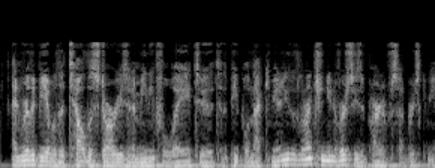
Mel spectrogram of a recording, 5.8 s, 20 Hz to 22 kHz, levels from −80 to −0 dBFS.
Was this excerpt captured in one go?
no; 1 cut; at 4.9 s

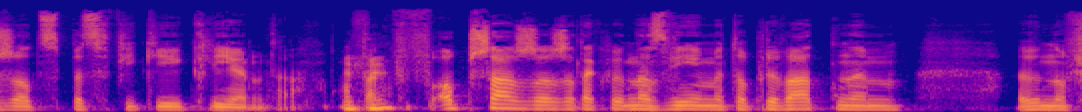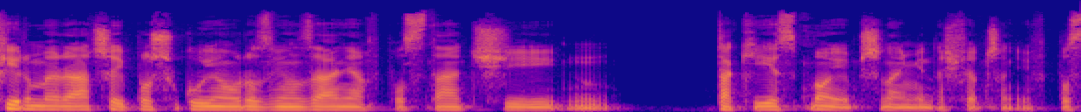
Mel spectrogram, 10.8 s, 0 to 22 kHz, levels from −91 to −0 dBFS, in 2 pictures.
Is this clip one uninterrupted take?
yes; 0 cuts

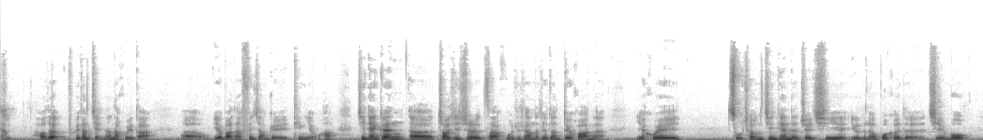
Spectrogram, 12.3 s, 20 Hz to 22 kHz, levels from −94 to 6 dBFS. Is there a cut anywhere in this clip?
no; 0 cuts

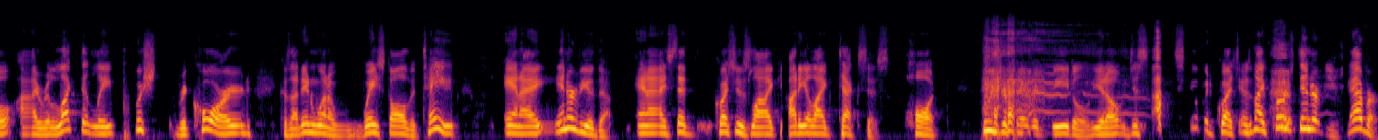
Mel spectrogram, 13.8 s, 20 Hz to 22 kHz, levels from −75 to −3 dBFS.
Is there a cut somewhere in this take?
no; 0 cuts

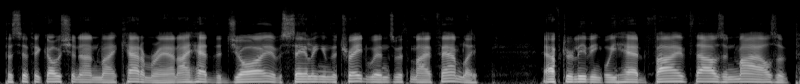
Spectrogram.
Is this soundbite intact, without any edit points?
no; 1 cut; at 6.0 s

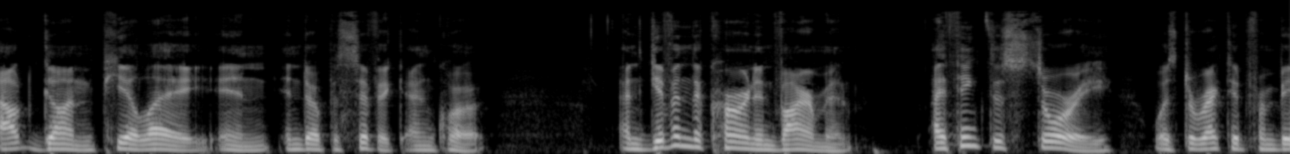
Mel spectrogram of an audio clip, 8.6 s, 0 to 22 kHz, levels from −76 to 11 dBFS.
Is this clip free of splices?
yes; 0 cuts

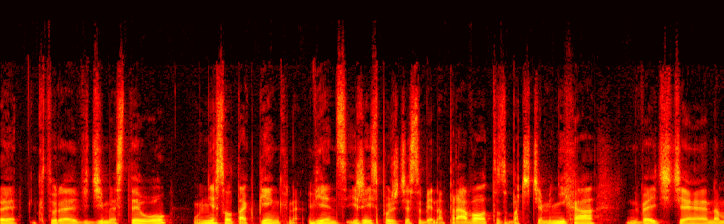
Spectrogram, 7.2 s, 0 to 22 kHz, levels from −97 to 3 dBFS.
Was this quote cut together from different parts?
yes; 1 cut; at 3.0 s

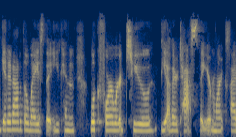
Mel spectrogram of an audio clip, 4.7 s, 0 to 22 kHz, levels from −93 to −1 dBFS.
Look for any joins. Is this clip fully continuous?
yes; 0 cuts

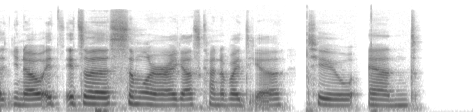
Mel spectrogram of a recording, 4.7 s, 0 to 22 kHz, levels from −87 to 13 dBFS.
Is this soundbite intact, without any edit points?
no; 1 cut; at 3.0 s

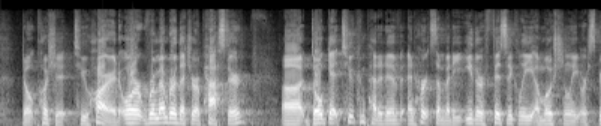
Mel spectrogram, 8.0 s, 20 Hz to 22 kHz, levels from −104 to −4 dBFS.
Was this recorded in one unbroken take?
yes; 0 cuts

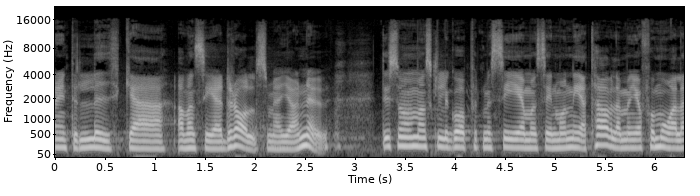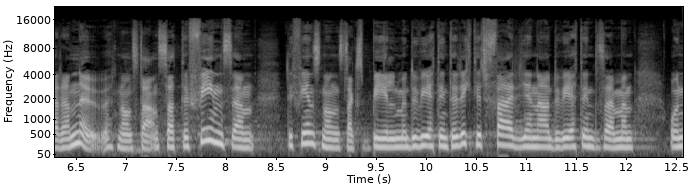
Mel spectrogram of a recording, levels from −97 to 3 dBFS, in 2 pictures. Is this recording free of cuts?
yes; 0 cuts

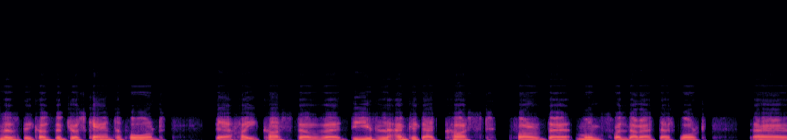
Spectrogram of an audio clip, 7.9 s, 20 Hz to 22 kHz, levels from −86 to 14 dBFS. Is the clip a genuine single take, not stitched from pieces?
no; 1 cut; at 4.2 s

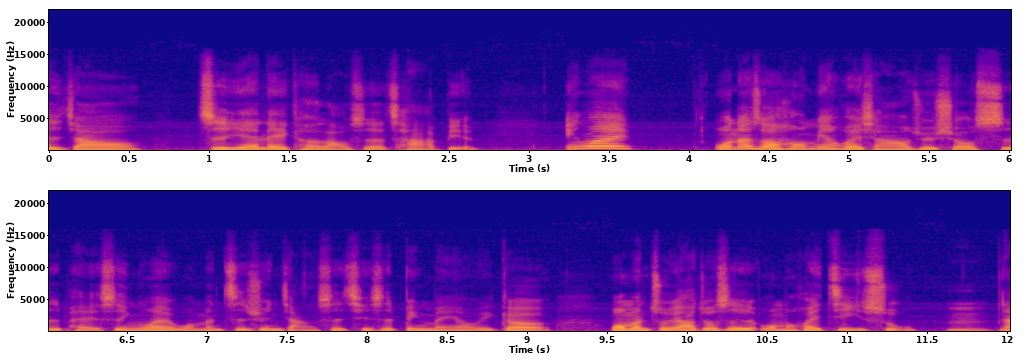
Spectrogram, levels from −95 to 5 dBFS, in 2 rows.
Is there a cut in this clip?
no; 0 cuts

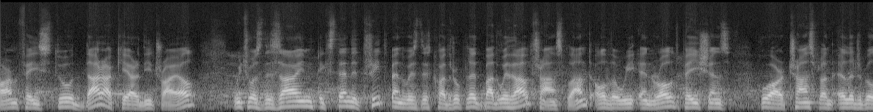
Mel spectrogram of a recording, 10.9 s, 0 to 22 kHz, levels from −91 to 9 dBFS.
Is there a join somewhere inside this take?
yes; 1 cut; at 4.0 s

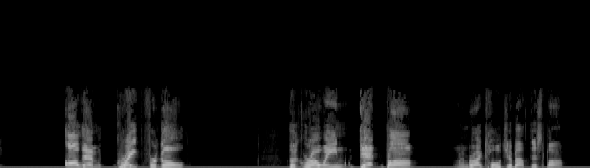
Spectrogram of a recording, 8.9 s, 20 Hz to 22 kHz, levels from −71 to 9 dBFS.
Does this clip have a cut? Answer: yes; 1 cut; at 1.2 s

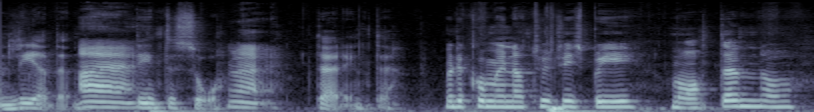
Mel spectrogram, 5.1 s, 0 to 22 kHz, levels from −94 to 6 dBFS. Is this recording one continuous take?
no; 2 cuts; at 1.8 s, 2.6 s

